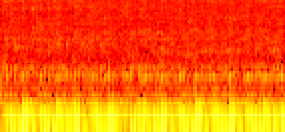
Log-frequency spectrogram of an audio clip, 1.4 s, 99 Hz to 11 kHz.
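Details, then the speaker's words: 1973 Honda CB350 Four, not yet warmed up, after fresh plugs and fuel: idle screw backed out from its highest setting to the lowest, and it now holds a low, smooth, evenly pulsing idle without hunting. "all right yeah it sounds good now right Yes sounds good"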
